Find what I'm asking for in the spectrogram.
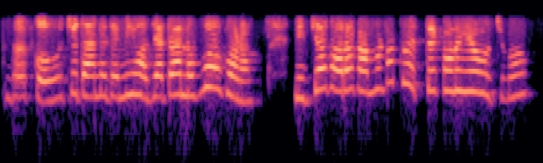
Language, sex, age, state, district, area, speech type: Odia, female, 18-30, Odisha, Bhadrak, rural, conversation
